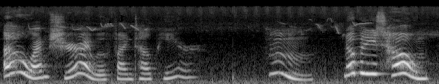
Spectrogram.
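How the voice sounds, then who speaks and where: A woman voicing a sweet, naive young maiden princess, gentle and wide-eyed in a children's storybook tale. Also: very high-pitched, sing-song, a little slow, slight background noise, heavily acted. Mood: wondering. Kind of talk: children's storybook play with dolls.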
